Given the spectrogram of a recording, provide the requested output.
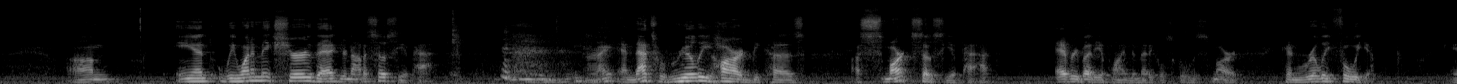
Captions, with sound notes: And we wanna make sure that you're not a sociopath. (audience laughing) All right? And that's really hard because a smart sociopath, everybody applying to medical school is smart, can really fool ya.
